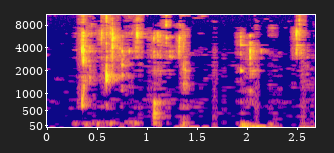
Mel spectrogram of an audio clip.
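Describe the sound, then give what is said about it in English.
A dark, chocolatey mint beer is poured into a glass, a faint run of wet splashing and glugging bursts, uneven in rhythm, with no one talking. “All right, I'm going to go ahead and pour it into mine now.”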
